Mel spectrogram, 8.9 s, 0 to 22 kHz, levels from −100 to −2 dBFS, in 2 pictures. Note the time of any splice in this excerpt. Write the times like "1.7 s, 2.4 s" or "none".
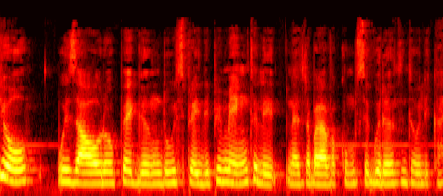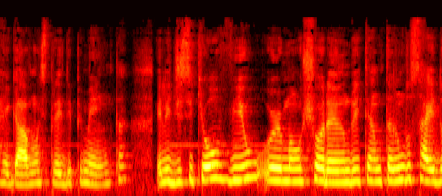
5.9 s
